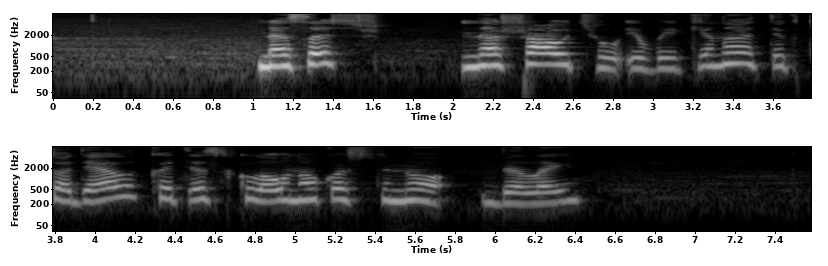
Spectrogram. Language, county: Lithuanian, Klaipėda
